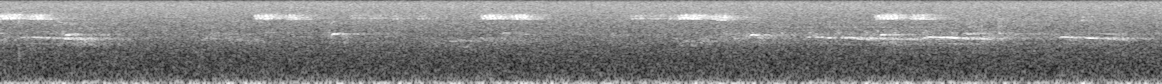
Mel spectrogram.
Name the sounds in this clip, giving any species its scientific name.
Cyanocitta cristata, unidentified call, Vireo olivaceus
